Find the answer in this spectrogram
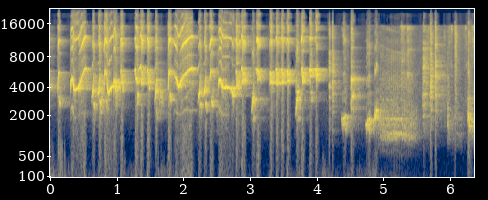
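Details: Oriental magpie-robin singing in the morning to rouse rival birds: dense, high wavering whistles and quick clicks, ending in a falling slurred note.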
